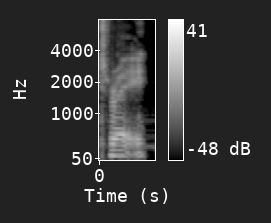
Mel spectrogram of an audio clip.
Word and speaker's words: Trey: No, I'm not saying Troy, I'm saying Trey. Like, I know it's not spelled like a tray that you carry something in, but it's like, it literally just sounds like it.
